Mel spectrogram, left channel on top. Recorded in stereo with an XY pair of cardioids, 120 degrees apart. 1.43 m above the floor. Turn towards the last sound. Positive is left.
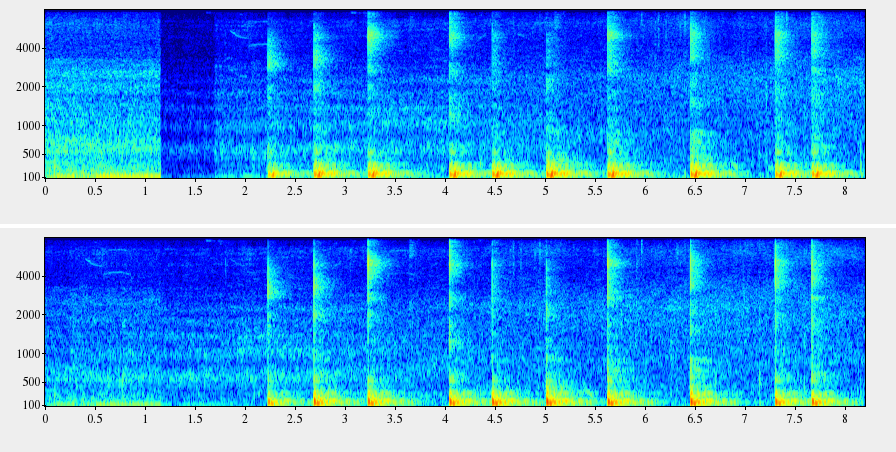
turn(degrees=-45)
